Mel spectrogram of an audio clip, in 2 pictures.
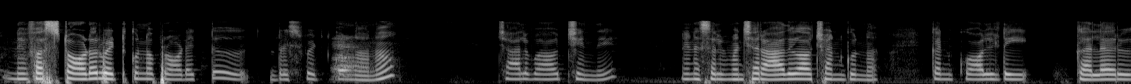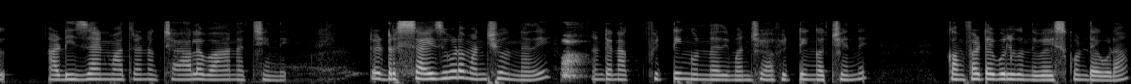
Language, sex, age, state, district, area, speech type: Telugu, female, 18-30, Telangana, Peddapalli, rural, spontaneous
